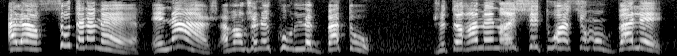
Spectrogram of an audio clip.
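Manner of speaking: a hint of a stern witch; witch commanding. A narrator's reading. The witch orders the kitten to jump, mildly stern.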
